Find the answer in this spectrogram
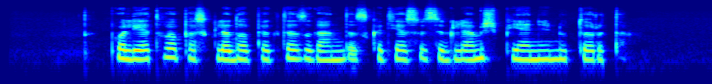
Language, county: Lithuanian, Alytus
